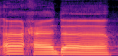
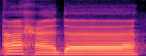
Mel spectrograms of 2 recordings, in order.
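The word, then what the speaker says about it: أحدا: Ma'allahi ahada, dalnya dibaca panjang, bukan ahadan tapi ahada.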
